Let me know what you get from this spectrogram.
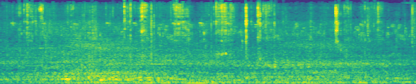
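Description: Close-up chewing and crunching of potato chips and a sub sandwich, with scattered sharp crunches over a low rumble.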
